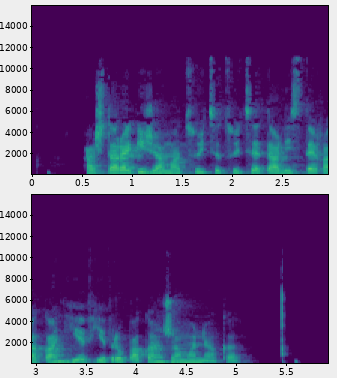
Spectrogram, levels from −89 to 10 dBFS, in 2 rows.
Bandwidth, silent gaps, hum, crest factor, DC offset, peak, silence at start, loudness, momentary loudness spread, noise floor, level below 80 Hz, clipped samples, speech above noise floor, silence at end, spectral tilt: 11.5 kHz; none; none; 20 dB; under 0.1%; -6 dBFS; 0.55 s; -25 LUFS; 14 LU; -64 dBFS; -74 dBFS; under 0.1%; 38 dB; 0.9 s; -4 dB/octave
